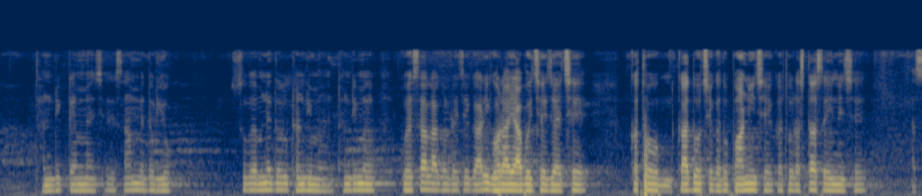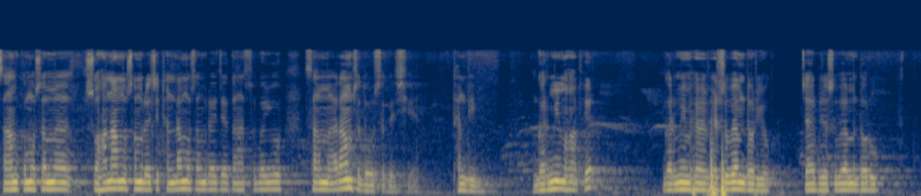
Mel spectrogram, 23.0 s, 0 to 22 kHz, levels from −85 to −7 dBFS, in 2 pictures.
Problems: none marked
